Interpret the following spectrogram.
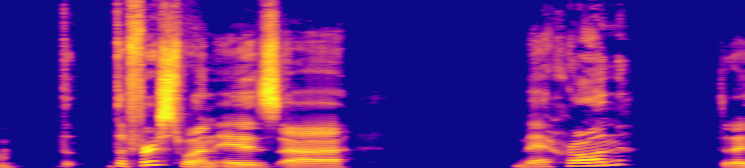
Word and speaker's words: Mehran: The first one is Mehran.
